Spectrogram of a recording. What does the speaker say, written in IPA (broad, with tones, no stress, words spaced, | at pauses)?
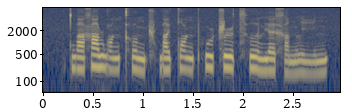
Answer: t̪wä˧˥xä˥ɻwɑ˧˥ŋ kʰɤ˨˩ŋʈ͡ʂʰwa˦ɪ̯ t̪ɑ˥˧ŋ pʰu˥˧ʈ͡ʂɻ̩˥˧t͡sʰɹ̩˥˧ ljɛ˥˩xa˧˥nli˧˥n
